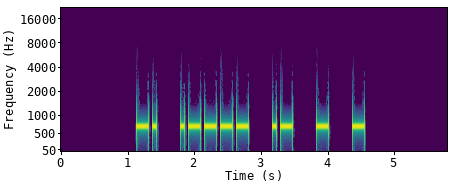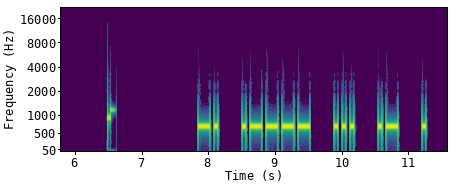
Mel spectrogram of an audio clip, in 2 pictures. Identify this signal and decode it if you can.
Morse code, heard as a keyed tone, about 20 wpm, spaced as for 14 wpm, 700 Hz. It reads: N1ATT N1SAE
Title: 042 Lesson 8g - Number 1 - Call Signs 20wpm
